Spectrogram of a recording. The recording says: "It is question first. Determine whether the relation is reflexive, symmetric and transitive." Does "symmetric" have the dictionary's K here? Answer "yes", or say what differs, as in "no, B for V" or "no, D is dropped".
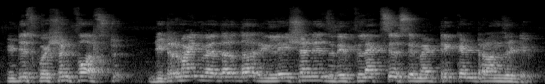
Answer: yes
